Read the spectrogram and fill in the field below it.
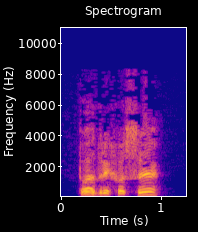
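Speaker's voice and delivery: contemptuous scoff. The lieutenant, hearing Padre José named as a priest, contemptuous. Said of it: "презрительно сказал лейтенант".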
